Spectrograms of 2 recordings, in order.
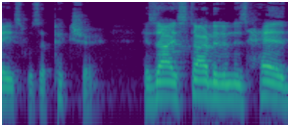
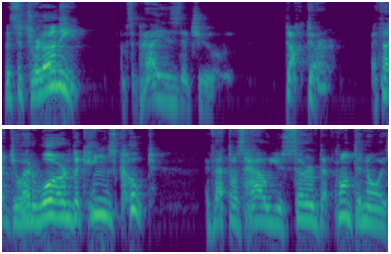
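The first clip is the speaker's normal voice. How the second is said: raised, scolding reproach; angry reproach; 5 semitones higher, 5 dB louder than usual. A narrator's reading. Captain rebuking his officers, angry and raised. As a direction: shame each man in turn. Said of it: "first time we had ever seen him angry".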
